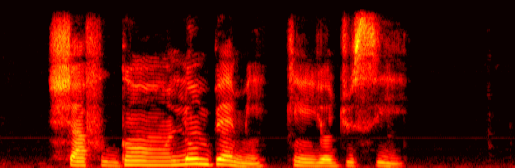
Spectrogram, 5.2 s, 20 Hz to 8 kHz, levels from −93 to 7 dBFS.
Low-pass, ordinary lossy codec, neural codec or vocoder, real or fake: 7.2 kHz; none; none; real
